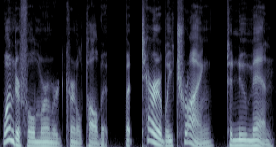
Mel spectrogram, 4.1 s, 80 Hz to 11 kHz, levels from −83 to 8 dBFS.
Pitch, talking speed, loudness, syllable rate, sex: 120 Hz, 145 wpm, -18 LUFS, 5.3 syllables/s, male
